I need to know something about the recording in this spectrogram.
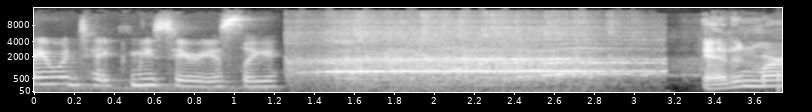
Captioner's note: guests cheering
